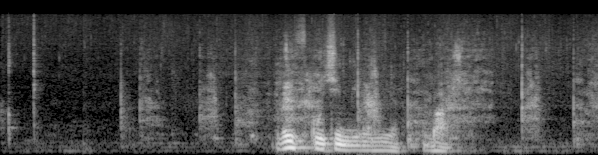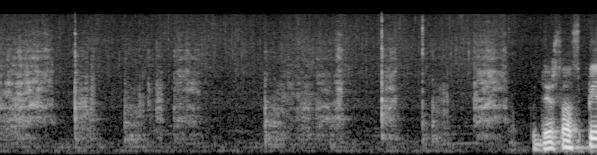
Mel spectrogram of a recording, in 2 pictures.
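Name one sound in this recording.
A metal spoon clinks and scrapes against a frying pan while stirring.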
